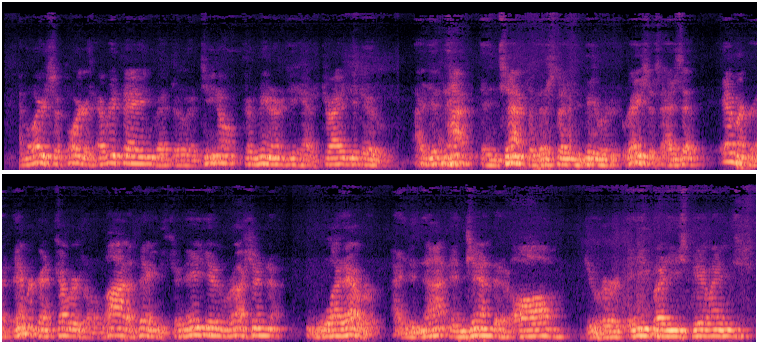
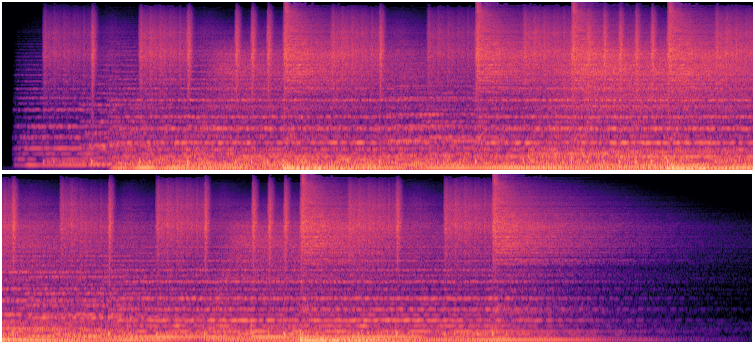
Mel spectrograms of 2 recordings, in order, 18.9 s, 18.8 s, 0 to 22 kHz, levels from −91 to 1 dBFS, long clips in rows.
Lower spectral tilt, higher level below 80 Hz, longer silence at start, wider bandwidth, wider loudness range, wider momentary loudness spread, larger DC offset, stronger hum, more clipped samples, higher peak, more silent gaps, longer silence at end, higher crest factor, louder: first, -8.5 dB/octave vs -3 dB/octave; second, -48 dBFS vs -24 dBFS; about the same, 0.2 s vs 0.2 s; second, 17 kHz vs over 20 kHz; about the same, 4 LU vs 6 LU; about the same, 9 LU vs 11 LU; neither; neither; neither; about the same, -2 dBFS vs -2 dBFS; neither; second, 0.05 s vs 1.35 s; about the same, 16 dB vs 18 dB; about the same, -19 LUFS vs -18 LUFS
